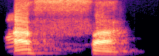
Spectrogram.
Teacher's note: dua gigi seri atas ini bertemu dengan bibir bawah bagian dalam kalau kita diam sejenak seperti ini Nah itu bersentuhan tuh kerasa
